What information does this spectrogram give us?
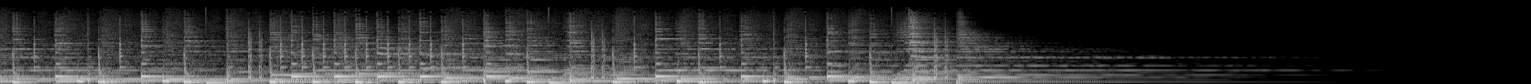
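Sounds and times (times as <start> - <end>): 
folk rock music: 0.0 - 11.4.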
